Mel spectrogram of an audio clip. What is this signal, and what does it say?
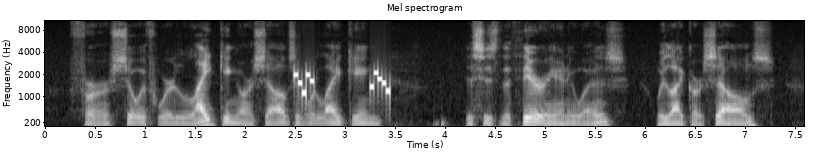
Five-tone selective call (EEA), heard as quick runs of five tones, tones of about 40 ms, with speech in English. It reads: 06107 44862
